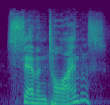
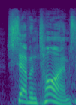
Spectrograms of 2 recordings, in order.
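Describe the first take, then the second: First: "Seven times" slow, rising at the end; questioning tune. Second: "Seven times" falling firmly at the end; statement tune. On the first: Peter asking Jesus how often to forgive, questioning. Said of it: "This is not a question". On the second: Peter's loaded question to Jesus, said as a statement. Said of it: "this is a statement". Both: Acted.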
